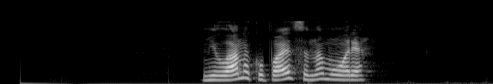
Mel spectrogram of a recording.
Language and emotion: Russian, positive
